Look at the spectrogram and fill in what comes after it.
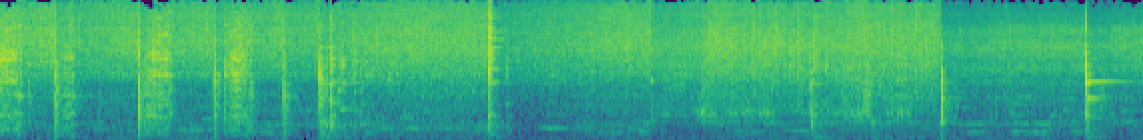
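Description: Diced onion and crumbled sausage sizzling as they fry in hot olive oil in a pan, with repeated clicks and scrapes of a wooden spoon stirring them against the pan.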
